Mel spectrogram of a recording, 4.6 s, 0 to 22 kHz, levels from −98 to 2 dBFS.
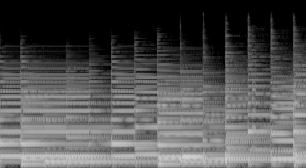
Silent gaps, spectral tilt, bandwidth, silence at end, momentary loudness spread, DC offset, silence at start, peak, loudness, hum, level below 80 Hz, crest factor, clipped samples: none; -8 dB/octave; 11 kHz; 0 s; 6 LU; under 0.1%; 0 s; -8 dBFS; -24 LUFS; none; -54 dBFS; 14 dB; under 0.1%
